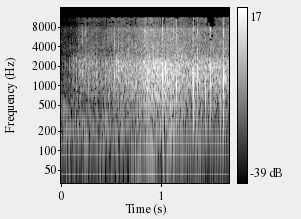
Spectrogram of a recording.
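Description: An audience bursts into applause for a father who is present, a dense wash of many hands clapping that swells after the first second and keeps going steadily, with no voices rising above it.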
